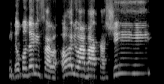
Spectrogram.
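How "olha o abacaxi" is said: abacaxi with extra force on xi. Like a market vendor selling fruit, calling out abacaxi: extra force on xi. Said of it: "o xi, ele teve mais tonicidade, ele teve mais força".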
